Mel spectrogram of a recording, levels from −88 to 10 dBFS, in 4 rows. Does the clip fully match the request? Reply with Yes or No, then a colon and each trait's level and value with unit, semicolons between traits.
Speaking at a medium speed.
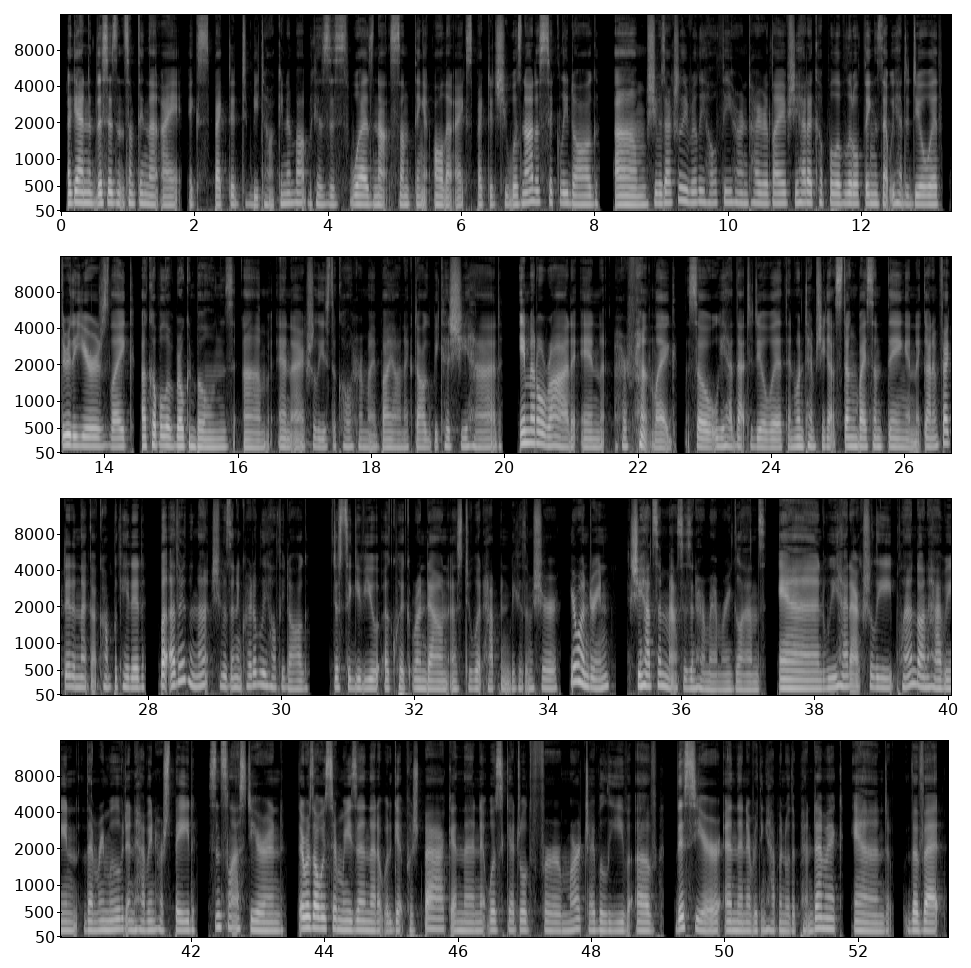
No: fast, 210 wpm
